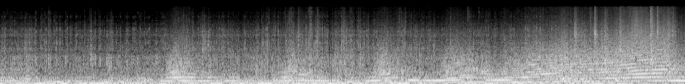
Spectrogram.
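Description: Gravel crunches and rattles under the tyres.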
